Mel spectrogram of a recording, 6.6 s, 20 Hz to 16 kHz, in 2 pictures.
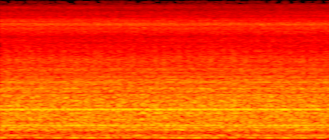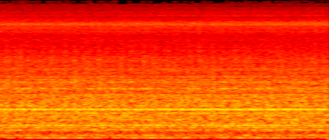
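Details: Leveled Whacheon 17x40 gap bed lathe with taper attachment, DRO and quick change tool post test-cutting steel: steady, even hum with a constant high tone, no stutter, hesitation or pitch change through the cut; normal cutting.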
